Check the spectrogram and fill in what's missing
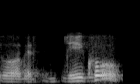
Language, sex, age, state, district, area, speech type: Hindi, male, 60+, Madhya Pradesh, Gwalior, rural, conversation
